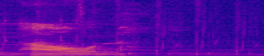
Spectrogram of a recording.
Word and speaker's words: Unown: Unknown or unown, but unknown apparently is the the correct pronunciation.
